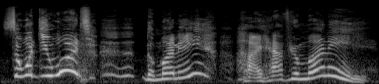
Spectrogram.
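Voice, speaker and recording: A man's voice: very high-pitched, huge pitch swings, a little slow, fairly bright tone, no room sound, full character voice. A man playing a nervous, cornered small-time drug criminal in a video game, whining in street slang. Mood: desperate.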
